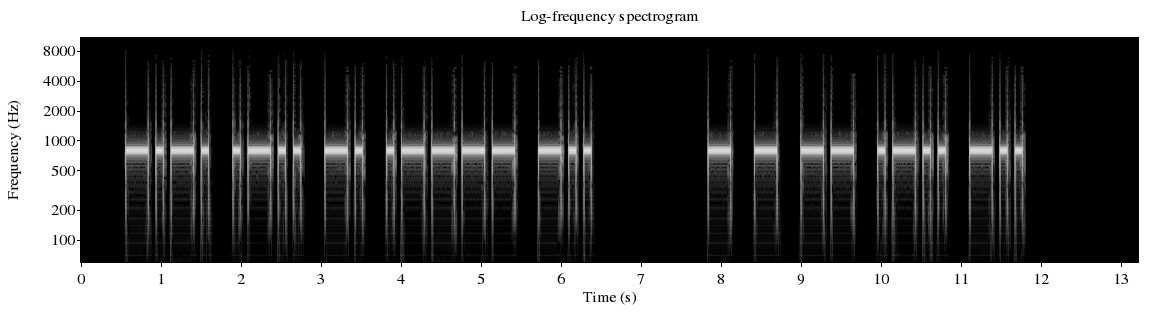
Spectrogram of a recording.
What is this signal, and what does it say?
Morse code, heard as a keyed tone, about 13 wpm, 800 Hz. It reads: CLN1D TTMLD
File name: CW / DET / 1 6 1500C S A 12wpm 3440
